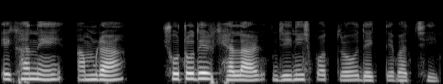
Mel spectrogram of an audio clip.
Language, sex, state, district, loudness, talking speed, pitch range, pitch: Bengali, female, West Bengal, Cooch Behar, -17 LUFS, 95 wpm, 200-240 Hz, 215 Hz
